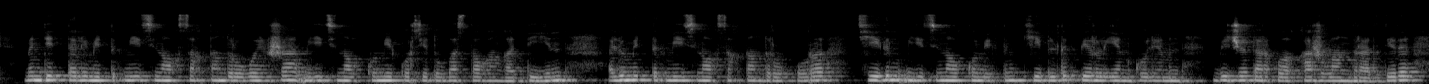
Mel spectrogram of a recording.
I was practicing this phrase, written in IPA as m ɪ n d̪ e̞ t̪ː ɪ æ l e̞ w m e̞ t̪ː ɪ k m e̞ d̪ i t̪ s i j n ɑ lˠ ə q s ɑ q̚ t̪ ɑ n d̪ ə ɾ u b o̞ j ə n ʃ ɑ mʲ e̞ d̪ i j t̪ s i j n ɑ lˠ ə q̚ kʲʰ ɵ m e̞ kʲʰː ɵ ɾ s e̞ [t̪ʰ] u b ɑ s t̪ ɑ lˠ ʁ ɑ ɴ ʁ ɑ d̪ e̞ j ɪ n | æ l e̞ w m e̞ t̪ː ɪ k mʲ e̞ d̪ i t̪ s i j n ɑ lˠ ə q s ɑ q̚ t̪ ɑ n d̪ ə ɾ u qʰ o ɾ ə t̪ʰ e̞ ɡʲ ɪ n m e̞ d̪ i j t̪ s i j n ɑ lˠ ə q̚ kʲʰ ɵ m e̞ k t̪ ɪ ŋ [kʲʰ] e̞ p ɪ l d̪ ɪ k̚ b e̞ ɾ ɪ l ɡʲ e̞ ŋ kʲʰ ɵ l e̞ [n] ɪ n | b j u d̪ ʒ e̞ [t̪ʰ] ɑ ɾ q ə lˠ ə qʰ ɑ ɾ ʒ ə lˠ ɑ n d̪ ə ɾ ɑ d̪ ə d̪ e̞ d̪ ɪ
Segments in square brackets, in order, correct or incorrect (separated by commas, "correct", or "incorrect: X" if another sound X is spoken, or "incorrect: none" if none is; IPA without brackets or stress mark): incorrect: t̪, correct, incorrect: m, incorrect: t̪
